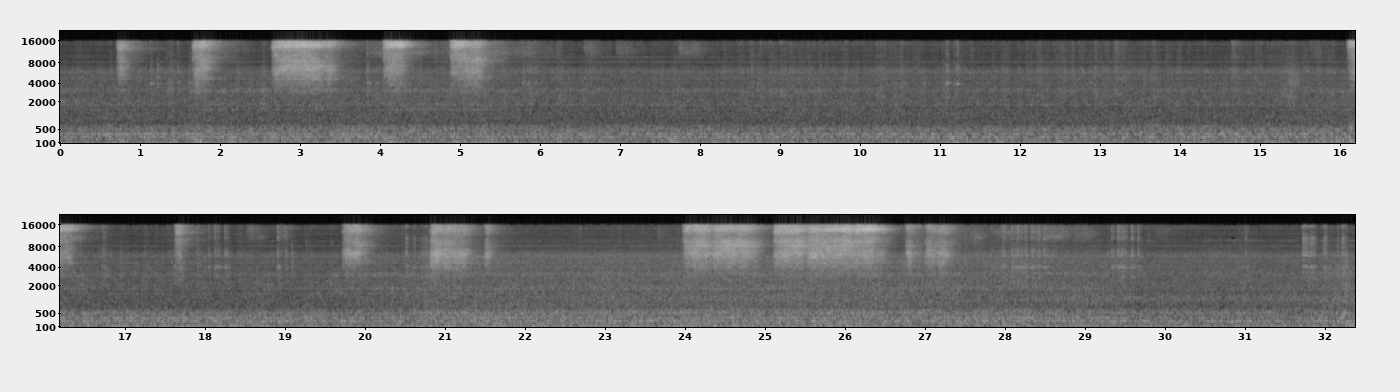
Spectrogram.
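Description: RER B electric commuter train heard from inside the driver's cab, running through a station without stopping: a steady rumble of wheels on rail with a low steady hum. Several brief high hissing bursts come and go over it.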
